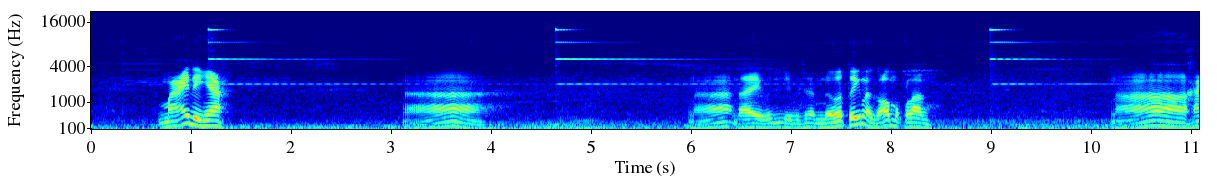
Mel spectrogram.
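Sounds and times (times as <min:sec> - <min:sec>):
clock striking metallic ding: 0:01.2 - 0:03.2, 0:04.6 - 0:07.2, 0:09.0 - 0:10.2.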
